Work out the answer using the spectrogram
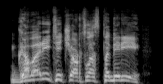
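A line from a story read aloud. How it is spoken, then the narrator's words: Snapped, losing patience. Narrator (Russian): не выдержав, рявкнула Ребекка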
